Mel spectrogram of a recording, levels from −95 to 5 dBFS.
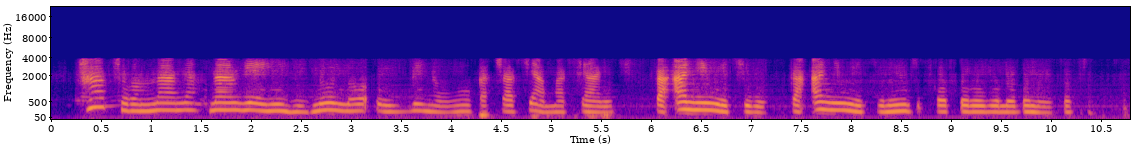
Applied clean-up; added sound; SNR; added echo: neural separator model SepFormer DNS4.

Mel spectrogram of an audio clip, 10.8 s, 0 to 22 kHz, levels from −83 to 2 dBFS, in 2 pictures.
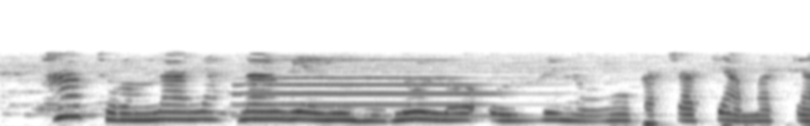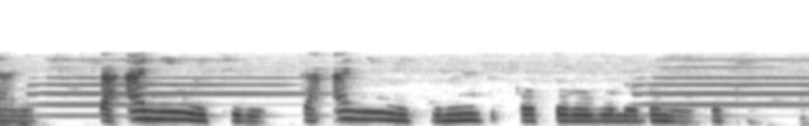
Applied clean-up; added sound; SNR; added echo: classical method log-MMSE.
